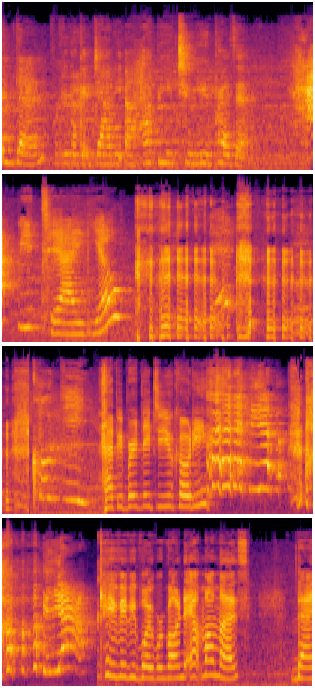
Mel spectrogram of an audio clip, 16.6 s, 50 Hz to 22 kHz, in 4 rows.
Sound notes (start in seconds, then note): 5.9 laughing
